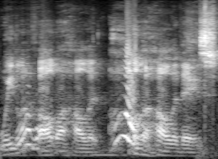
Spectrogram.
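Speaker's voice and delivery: voice cracking. The speaker talks about loving the holiday season, voice cracking. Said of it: "My voice just cracked".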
